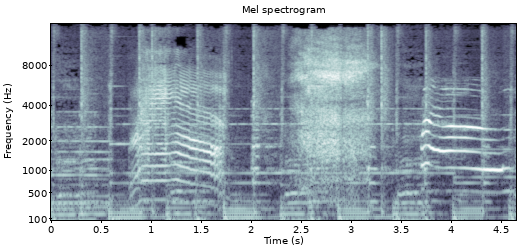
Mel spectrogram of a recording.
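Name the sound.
cat meowing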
